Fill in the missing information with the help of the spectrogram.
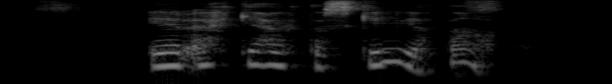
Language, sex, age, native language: Icelandic, female, 50-59, Icelandic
